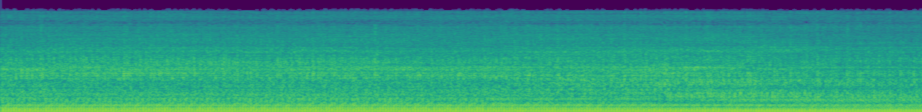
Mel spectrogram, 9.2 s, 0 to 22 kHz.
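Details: Toyota MR2 3S-GE engine at cold idle: steady light knock about four per second over the engine hum, only when cold; owner suspects piston slap, unconfirmed.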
